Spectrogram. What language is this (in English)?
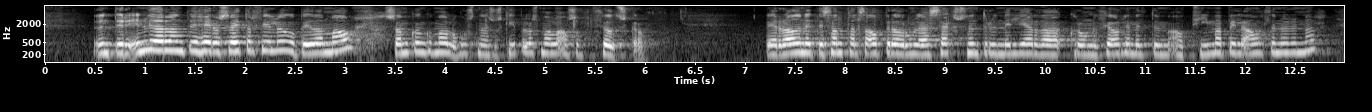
Icelandic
